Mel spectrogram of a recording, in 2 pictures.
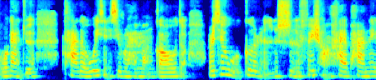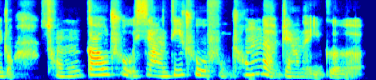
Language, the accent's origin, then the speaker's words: Chinese; Northeast China, China; moved away as an adult; now in Shanghai, China; 我其实是一个东北人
